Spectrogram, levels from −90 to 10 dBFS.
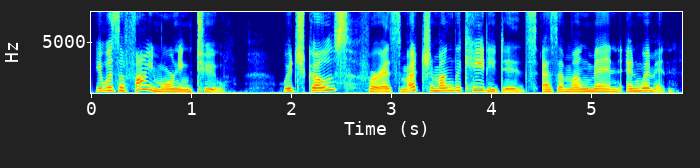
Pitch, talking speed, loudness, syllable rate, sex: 240 Hz, 205 wpm, -17 LUFS, 4.9 syllables/s, female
